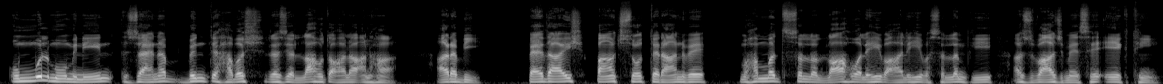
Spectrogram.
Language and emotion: Urdu, neutral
